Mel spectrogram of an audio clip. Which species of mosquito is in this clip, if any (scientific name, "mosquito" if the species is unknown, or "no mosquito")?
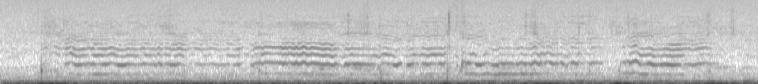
Anopheles arabiensis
